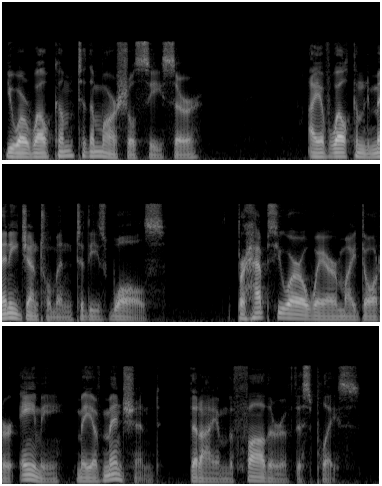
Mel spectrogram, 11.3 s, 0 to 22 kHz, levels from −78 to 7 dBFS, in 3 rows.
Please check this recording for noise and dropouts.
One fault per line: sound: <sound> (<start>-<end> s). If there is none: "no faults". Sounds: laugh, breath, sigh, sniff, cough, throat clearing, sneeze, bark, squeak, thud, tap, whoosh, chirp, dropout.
no faults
